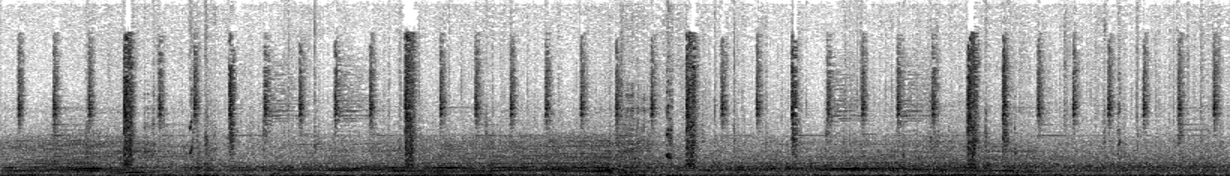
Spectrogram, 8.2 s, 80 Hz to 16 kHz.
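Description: A 2021 Subaru WRX STI is driven in a front-wheel-drive setting, with a continuous engine drone and road roar inside the cabin, plus repeated sharp ticks and light tire scrubbing over steady loud noise.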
